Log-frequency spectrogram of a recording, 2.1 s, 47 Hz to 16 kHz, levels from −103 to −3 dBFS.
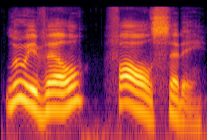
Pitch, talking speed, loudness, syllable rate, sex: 175 Hz, 85 wpm, -14 LUFS, 3.2 syllables/s, male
